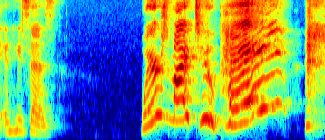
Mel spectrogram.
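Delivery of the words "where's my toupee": laughing punchline. Retold or imitated. Old man's punchline, laughing.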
